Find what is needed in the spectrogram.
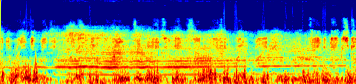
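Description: A Superstock racing motorcycle holding a steady high engine note that weakens as it draws away, under heavy wind buffeting on the microphone.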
